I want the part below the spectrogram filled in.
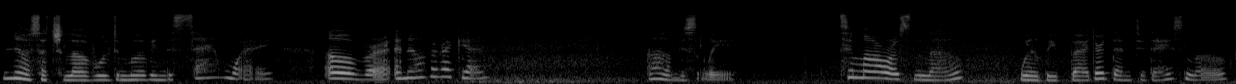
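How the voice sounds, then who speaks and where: A woman with an Italian accent voicing an obsessive, seductive mermaid in a teasing, breathy ASMR roleplay. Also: on the high side, a little hiss or hum. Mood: dreamy, devoted. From Italy. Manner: slow, teasing, breathy half-whispers.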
